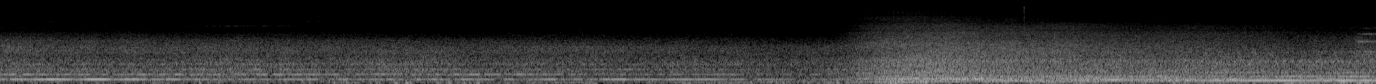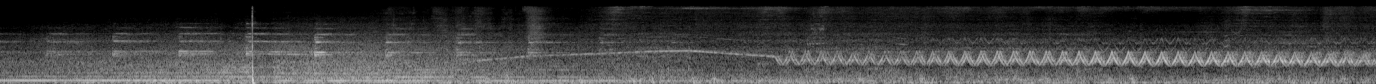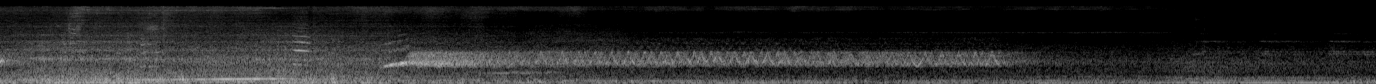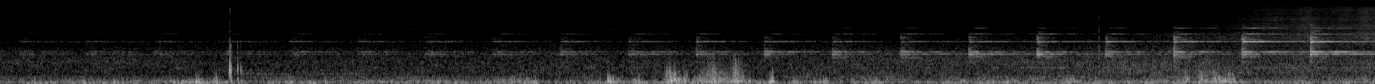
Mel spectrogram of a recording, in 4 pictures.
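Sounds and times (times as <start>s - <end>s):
train passing close by: 0.0s - 55.0s
emergency vehicle siren: 15.6s - 27.8s, 28.9s - 39.6s.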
